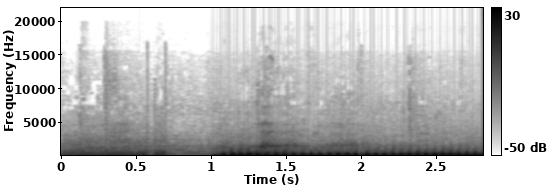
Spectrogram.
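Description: A motorbike engine kicks to life after a quieter start, then settles into a loud, close, rhythmic idle with steady chugging pulses on a ride through Niti Valley, Uttarakhand.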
